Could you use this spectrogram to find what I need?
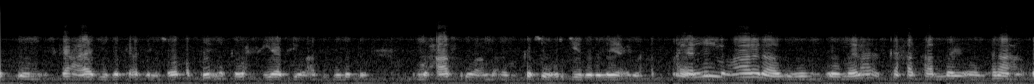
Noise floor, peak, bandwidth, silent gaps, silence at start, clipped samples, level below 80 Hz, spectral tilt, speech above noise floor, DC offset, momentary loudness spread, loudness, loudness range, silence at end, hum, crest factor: -46 dBFS; -14 dBFS; 11 kHz; none; 0 s; under 0.1%; -54 dBFS; -5 dB/octave; 20 dB; under 0.1%; 8 LU; -26 LUFS; 3 LU; 0 s; none; 12 dB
